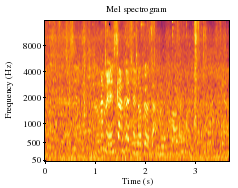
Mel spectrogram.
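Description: Young women talk as they walk past close by.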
